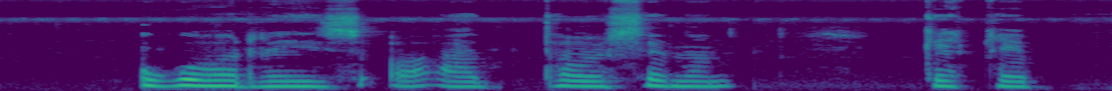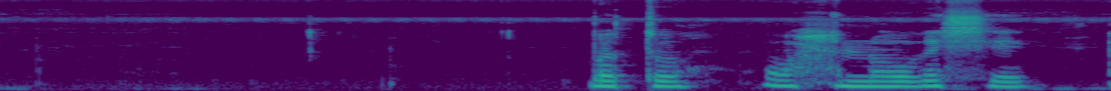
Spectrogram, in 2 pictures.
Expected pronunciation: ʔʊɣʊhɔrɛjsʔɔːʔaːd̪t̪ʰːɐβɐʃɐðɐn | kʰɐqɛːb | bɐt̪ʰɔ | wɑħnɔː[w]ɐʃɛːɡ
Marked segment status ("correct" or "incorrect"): incorrect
